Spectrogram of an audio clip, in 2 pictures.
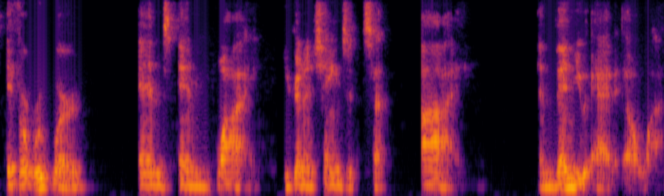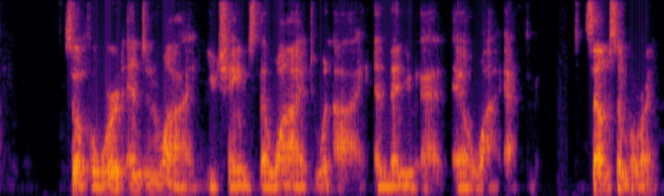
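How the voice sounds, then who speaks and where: A man's voice: extremely low pitch, expressive, moderate pace, husky. A male second grade teacher patiently walking young students through a worksheet, explaining each step and repeating key points. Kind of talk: remote lesson walkthrough.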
